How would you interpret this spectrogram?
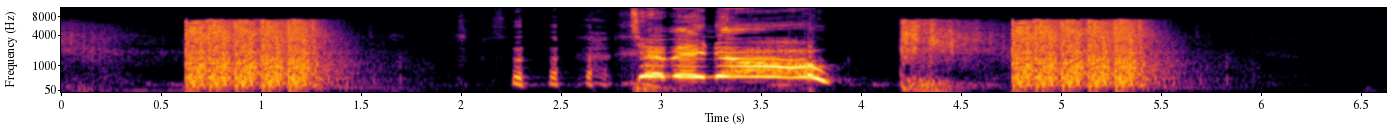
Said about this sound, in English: Oh, wait, I have a gun sound, don't I?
